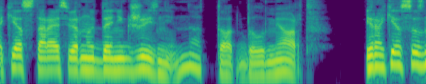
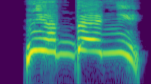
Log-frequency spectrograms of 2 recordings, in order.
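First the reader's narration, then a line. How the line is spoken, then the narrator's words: Shout. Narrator (Russian): закричала Али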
